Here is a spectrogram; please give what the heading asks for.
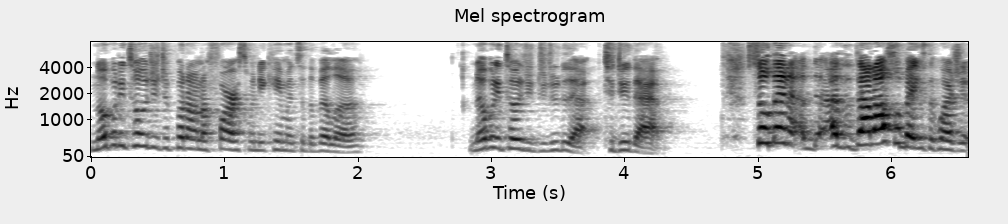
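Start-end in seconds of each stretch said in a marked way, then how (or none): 4.9-6.6 tripping over words, stuttering and stammering. Arguing with someone from the villa, stuttering. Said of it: "now I'm stuttering".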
